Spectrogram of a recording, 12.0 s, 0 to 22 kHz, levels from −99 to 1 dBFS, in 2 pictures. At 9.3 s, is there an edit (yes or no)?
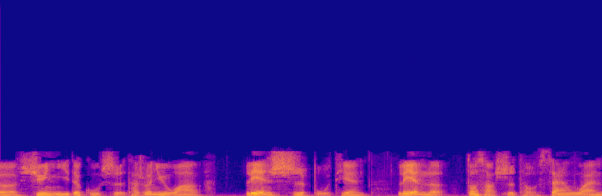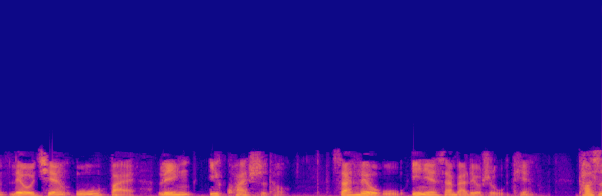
yes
